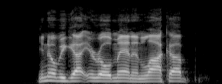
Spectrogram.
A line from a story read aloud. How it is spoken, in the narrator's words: said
